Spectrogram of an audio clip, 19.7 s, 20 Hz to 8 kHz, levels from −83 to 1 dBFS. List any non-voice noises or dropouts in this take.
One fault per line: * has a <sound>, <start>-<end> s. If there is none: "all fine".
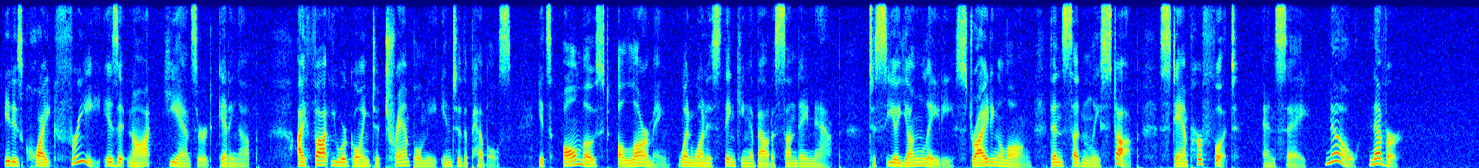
all fine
